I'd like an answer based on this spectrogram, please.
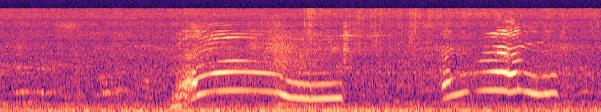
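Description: Adult cat giving two long, drawn-out angry yowls, one about two seconds in and another near five seconds, each rising and then falling in pitch. It is the hostile call of a mother cat turning on her own kittens.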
